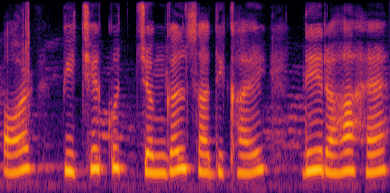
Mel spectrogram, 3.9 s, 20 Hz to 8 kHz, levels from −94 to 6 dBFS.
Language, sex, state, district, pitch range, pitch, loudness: Hindi, female, Himachal Pradesh, Shimla, 245-290 Hz, 265 Hz, -18 LUFS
